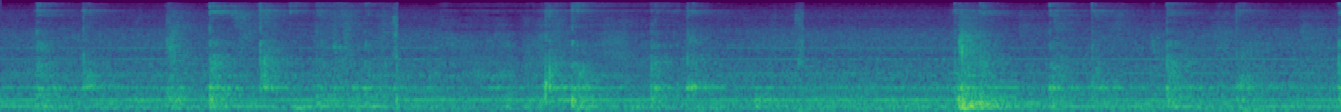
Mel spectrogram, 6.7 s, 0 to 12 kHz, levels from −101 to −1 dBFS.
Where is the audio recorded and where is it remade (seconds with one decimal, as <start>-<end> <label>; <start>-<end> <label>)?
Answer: 0.0-2.2 recorded; 2.2-3.4 remade; 3.4-6.7 recorded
